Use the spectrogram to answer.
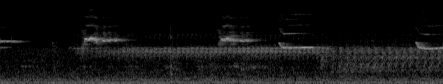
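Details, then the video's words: Waterslager canary of a 2020 strain singing: short whistled notes with harmonics, about one phrase a second or so, over a steady high rolling trill running underneath. "Waterslager 2020 stam"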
